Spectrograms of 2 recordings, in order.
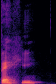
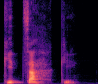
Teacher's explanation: we have a k next to another k again remember double k it's gonna sound like an h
